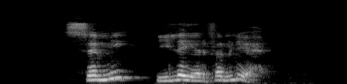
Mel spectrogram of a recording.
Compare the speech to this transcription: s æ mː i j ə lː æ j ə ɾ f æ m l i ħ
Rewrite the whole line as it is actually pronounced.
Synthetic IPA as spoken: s æ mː i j ə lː æ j ə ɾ f æ m l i ħ

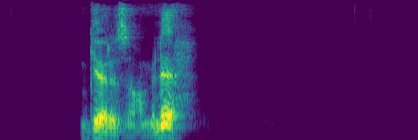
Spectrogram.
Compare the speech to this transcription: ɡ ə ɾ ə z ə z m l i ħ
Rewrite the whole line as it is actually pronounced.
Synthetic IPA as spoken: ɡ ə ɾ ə z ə ʁ m l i ħ

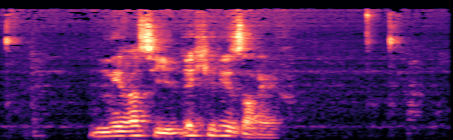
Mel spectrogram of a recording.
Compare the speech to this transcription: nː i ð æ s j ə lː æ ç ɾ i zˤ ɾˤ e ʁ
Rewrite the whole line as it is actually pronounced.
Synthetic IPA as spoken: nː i ʁ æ s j ə lː æ ç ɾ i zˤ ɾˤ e ʁ

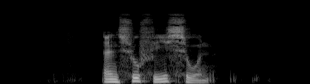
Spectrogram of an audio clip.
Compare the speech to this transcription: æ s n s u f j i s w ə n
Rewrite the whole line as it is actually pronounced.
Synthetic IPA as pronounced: æ n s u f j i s w ə n

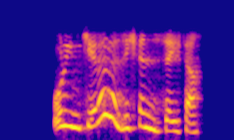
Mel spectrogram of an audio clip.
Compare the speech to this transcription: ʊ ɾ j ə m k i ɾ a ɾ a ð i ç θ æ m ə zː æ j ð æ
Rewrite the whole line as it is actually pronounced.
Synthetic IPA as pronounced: ʊ ɾ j ə m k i ɾ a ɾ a z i ç θ æ n ə zː æ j θ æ

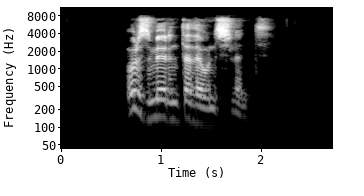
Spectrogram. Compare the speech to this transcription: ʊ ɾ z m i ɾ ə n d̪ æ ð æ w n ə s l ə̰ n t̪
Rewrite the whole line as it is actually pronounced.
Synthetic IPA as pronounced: ʊ ɾ z m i ɾ ə n t̪ æ ð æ w n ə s l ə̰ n t̪

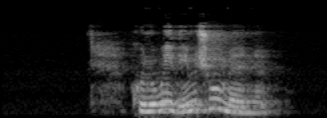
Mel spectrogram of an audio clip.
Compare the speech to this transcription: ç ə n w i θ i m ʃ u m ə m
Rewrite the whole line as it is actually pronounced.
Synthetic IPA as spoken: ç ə n w i ð i m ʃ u m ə n

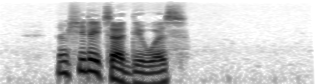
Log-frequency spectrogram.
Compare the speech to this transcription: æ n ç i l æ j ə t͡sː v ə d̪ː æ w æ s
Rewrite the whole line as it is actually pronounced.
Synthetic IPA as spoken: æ m ç i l æ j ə t͡sː ʕ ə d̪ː i w æ s

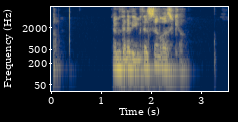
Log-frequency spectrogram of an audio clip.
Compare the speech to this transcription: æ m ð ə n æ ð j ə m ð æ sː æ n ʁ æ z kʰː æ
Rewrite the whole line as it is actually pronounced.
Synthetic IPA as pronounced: æ m ð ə n æ ð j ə m θ æ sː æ n ʁ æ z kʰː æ

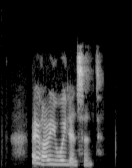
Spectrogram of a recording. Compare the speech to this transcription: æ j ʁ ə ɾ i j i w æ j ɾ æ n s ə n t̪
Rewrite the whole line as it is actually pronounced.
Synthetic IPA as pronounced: æ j ʁ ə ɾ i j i w æ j l æ n s ə n t̪

